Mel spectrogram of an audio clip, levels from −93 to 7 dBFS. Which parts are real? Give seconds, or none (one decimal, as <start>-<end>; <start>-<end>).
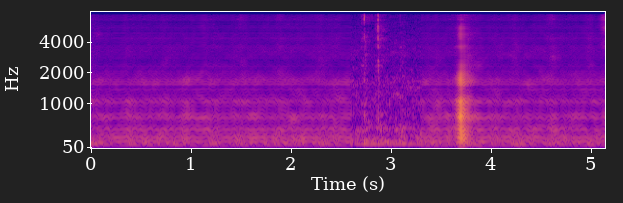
2.6-3.3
